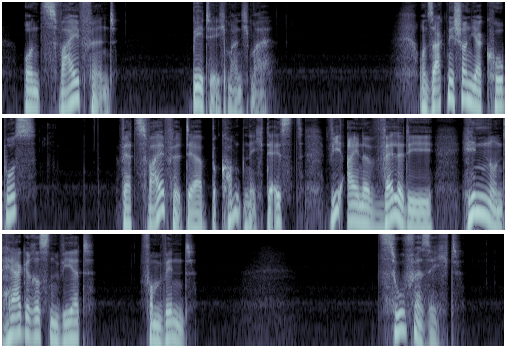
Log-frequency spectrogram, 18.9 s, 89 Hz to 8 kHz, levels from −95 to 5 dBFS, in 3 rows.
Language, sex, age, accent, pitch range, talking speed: German, male, 40-59, German, 85-130 Hz, 90 wpm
